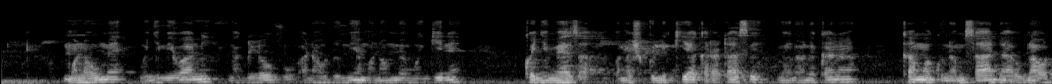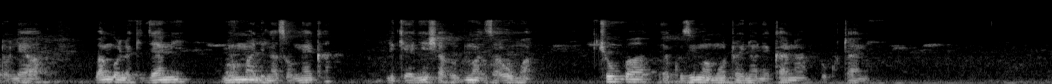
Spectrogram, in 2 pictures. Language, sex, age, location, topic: Swahili, male, 18-24, Kisumu, government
